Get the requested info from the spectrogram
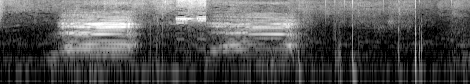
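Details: Pregnant Friesian dairy cow in Bangladesh, nine months in calf and due to calve for the second time: two long, nasal moos in succession, the second slightly lower, followed by scattered clicks and knocks.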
